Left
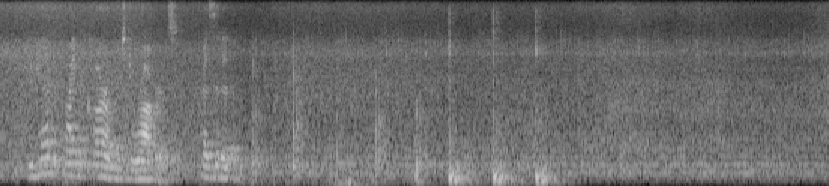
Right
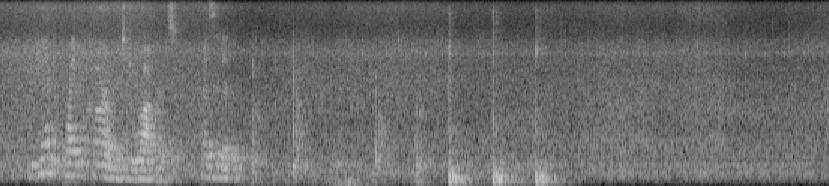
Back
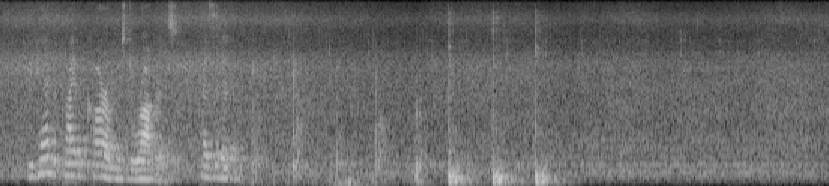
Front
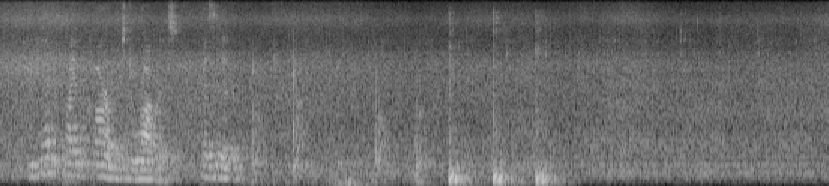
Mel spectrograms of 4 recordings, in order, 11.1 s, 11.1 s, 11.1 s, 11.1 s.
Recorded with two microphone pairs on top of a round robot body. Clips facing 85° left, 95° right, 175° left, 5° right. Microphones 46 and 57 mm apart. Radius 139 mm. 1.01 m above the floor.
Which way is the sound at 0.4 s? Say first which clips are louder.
Left 1 dB, back 3 dB; 160° left.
